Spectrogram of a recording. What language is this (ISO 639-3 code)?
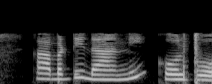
tel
